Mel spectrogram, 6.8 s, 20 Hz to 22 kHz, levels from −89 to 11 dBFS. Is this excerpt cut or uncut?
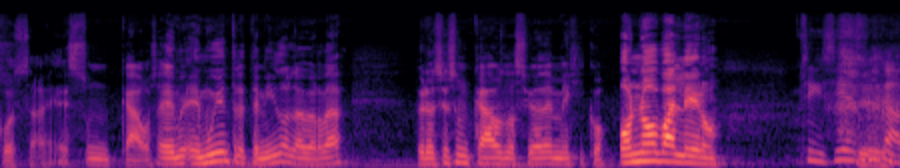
uncut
